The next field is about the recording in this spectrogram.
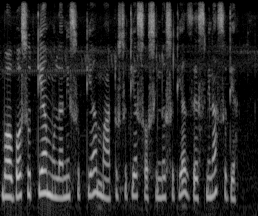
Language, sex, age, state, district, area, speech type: Assamese, female, 45-60, Assam, Dhemaji, rural, spontaneous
